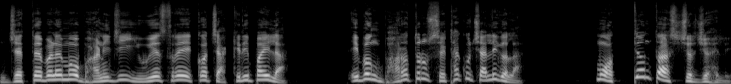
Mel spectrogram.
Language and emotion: Odia, surprised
